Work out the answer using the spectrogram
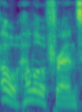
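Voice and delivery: earnest, wholehearted, totally sincere. Retelling a game scene where Robo greets his friends: earnest Robo voice. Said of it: "Robo is so earnest".

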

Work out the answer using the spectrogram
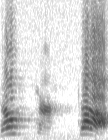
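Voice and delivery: high theatrical clown voice. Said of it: "bring up the".

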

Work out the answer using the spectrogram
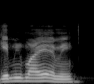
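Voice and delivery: fearful, scared, nervous voice. Making a reluctant pick after long hesitation: scared. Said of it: "that's how scared I am".

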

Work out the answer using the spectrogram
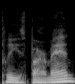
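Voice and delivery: ordinary delivery

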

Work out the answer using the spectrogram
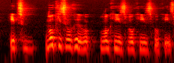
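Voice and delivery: very fast rapid-fire repetition of one word. Going through the ownership stats, rattling off a word very fast. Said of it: "Why did I try to say that so fast?".

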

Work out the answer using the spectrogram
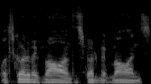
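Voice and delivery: ordinary talk, nothing marked

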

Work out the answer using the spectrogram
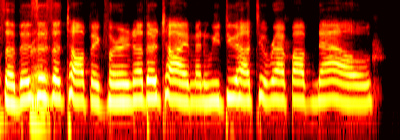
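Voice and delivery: faked, acted-up low voice. Saying it's time to wrap up, in a put-on deep voice. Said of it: "That was a very good deep voice".

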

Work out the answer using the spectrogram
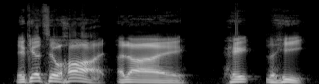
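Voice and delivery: low, dropped, effortful altered voice. Reading a story about a friend melting in the heat: David impression voice. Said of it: "I'm gonna do my best David impression voice".

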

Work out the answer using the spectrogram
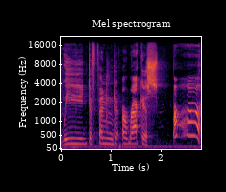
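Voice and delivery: hushed, slowed put-on impression. Talking about defending Arrakis with another speaker, do your Oscar Isaac impression. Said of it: "That's my Oscar Isaac impression".

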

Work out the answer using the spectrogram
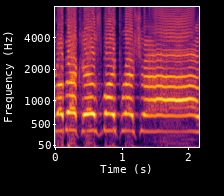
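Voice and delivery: full-throated yell, very loud, very high, drawn out. Retelling yelling into the phone to a daughter at college: retelling own yell. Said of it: "I yell".

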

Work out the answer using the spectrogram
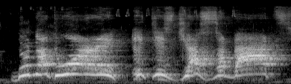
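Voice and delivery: very high-pitched shouting. When a guard calls down asking if anyone is there, Kryon shouts back. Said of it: "Kryon shouts back".

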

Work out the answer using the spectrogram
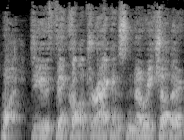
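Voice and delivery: electronically altered voice, voice changer effect. Turning the voice changer on so others can hear it: voice changer effect. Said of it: "the voice changer on? ... I'll do it just so you can hear it".

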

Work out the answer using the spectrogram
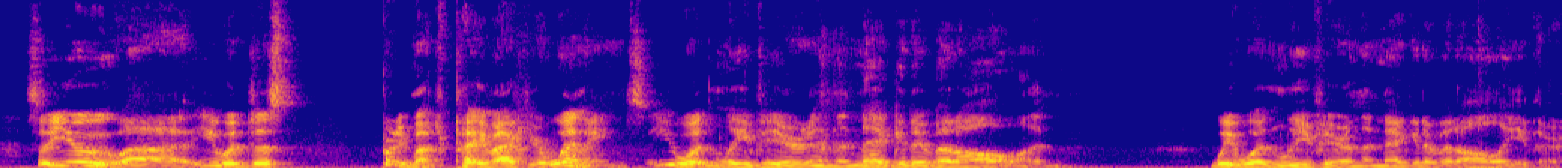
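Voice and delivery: swooping, crooked ringmaster voice. The ringmaster answers a visitor's question about paying back winnings, crooked ringmaster voice. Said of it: "one of them being the ringmaster, / And then they start backpedaling and step into the steps into the other room. / The ringmaster starts talking and they're like".

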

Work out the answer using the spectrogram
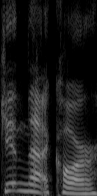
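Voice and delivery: mock country man voice. A speaker retelling what he told her after overhearing her, imitating a country man. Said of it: "he's so country".

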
